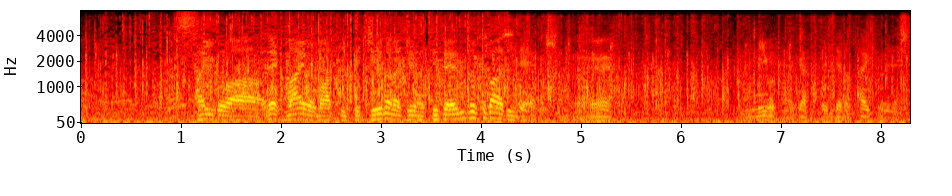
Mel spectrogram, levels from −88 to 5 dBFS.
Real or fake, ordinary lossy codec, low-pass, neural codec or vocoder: real; Opus, 16 kbps; 7.2 kHz; none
